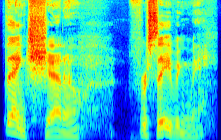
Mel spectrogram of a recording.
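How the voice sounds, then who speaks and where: A man's voice: lowish voice, sing-song, a little slow, bright, forceful tone, dry recording, clean studio sound, full character voice. A man voicing a cocky, joking male hedgehog hero in a fan audio drama. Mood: breezy. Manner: breezy, joking.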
